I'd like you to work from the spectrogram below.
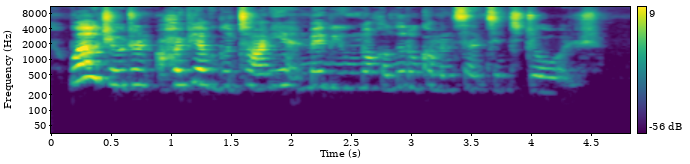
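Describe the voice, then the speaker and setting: A woman's gruff, put-on character voice, high-pitched and fairly quick, with big swings in loudness. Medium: read story. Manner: gruff, dry, hard to read.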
